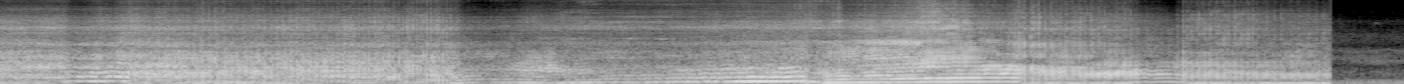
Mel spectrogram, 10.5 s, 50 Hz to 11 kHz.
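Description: Renault Clio Rally3 Evo rally car's turbocharged four-cylinder engine at high revs on a gravel stage, accelerating hard with its note rising and falling through gear changes. The sound dips about three and a half seconds in, then climbs again in rising sweeps to its loudest about six to seven seconds in.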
